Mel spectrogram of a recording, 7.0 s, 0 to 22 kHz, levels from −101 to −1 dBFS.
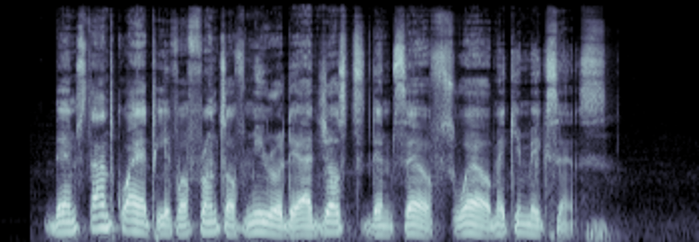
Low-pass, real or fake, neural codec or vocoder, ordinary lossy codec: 19.8 kHz; fake; vocoder, 48 kHz, 128 mel bands, Vocos; none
